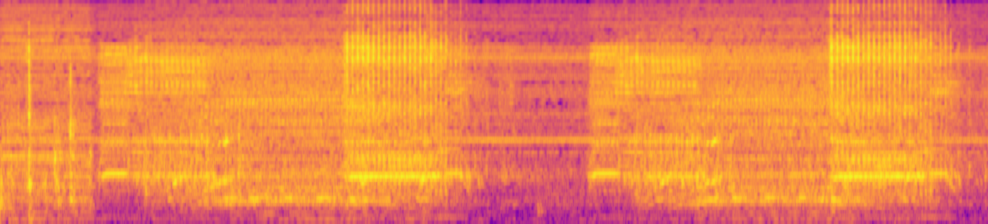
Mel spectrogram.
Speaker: En fait, le dynamic drum, il marche parfaitement. Il marche, mais genre parfaitement.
